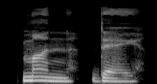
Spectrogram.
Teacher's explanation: Stress Mon and keep Day clear.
